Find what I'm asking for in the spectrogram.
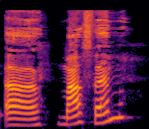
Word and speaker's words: femme: Anyway, ma femme is weird because it looks like femme, but from my phonetics and diction class, I learned that you don't even say femme, so I've been saying it wrong. You say with the ah.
